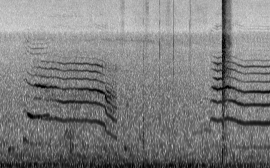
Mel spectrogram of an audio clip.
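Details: Several cats, a little cat and a tom, calling before eating: two meows, the first a long level cry that bends downward at its close, the second starting after a sharp click, with steady low hum beneath.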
